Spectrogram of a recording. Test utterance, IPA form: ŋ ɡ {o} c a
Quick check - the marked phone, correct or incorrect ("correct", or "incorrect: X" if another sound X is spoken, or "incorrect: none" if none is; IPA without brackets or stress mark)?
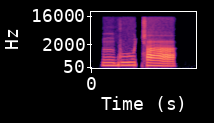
incorrect: u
